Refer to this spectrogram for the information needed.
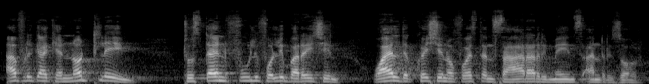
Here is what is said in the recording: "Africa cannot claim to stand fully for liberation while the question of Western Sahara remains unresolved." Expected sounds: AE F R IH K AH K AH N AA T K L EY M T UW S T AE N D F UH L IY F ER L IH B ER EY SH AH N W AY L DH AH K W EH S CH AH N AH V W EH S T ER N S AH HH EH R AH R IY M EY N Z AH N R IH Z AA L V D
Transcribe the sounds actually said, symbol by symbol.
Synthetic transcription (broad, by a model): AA F R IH K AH K AH N AA T K L EY M T UW S T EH N D F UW L IY F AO L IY B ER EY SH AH N W AY L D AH K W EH S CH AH N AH F W EH S T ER N S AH HH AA R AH R IY M EY N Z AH N R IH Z AA L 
